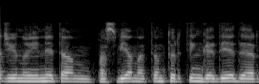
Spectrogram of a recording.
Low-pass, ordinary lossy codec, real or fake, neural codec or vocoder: 7.2 kHz; AAC, 96 kbps; real; none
